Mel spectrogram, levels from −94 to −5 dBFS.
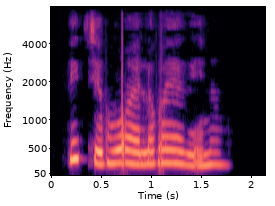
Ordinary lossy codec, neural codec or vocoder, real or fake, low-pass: AAC, 32 kbps; codec, 16 kHz, 8 kbps, FreqCodec, larger model; fake; 7.2 kHz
